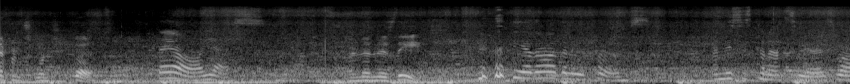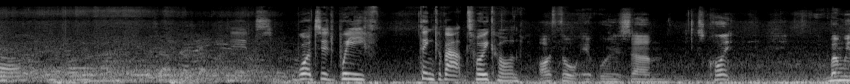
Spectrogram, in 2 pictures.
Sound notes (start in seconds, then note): 4.7 laughs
